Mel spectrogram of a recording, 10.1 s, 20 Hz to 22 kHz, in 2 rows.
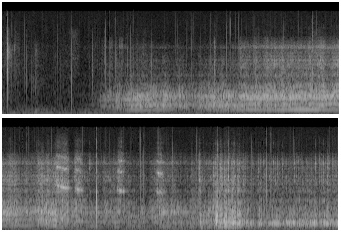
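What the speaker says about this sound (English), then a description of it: "Here we go with engine number 1." An airplane engine, number one, starts in a radio drama effect: a few clicks, then a steady droning rumble that builds and holds, fairly loud and continuous.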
